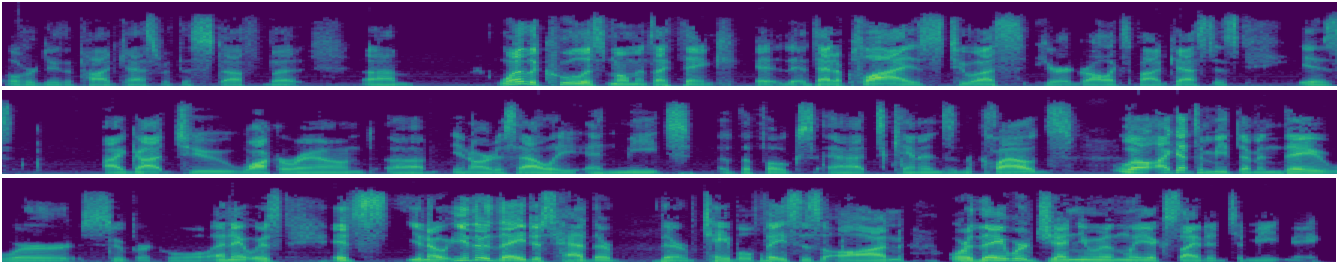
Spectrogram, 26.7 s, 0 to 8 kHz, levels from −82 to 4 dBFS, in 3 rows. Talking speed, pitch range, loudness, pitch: 175 wpm, 100-125 Hz, -20 LUFS, 110 Hz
